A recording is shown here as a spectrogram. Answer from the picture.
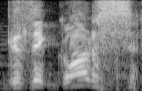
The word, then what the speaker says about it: Grzegorz: Grzegorz Rosinski. É que se escreve G-R-Z-E-G-O-R-Z. – É, Gregor Rosinski.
